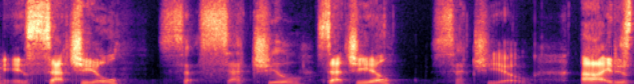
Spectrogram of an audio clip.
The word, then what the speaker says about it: Sachiel: Apparently, the ch in Sachiel is pronounced as a hard K. Sachiel.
